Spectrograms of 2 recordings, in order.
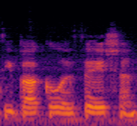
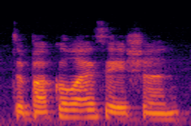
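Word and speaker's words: debuccalization: okay because we had logan is saying stop saying buckle it's not debucalization however i'm looking at the definition right now and that is totally an option debucalization is the first pronunciation given in fact and debucalization is the second pronunciation given and so i just want to point out that buckle is an option for how to say it hey karis it does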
